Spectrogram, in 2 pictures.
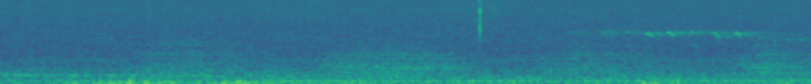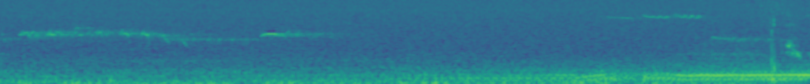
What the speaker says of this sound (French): la vallée est remplie des sons des motos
